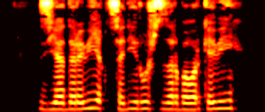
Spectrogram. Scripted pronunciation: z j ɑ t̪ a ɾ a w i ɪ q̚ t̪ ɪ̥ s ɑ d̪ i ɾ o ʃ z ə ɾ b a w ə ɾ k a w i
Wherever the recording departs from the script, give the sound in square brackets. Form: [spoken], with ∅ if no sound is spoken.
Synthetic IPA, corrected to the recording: z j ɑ [d̪] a ɾ a w i ɪ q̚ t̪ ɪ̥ s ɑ d̪ i ɾ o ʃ z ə ɾ b a w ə ɾ k a w i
